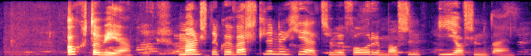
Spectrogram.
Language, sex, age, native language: Icelandic, female, 13, Icelandic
